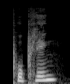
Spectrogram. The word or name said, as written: poplin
